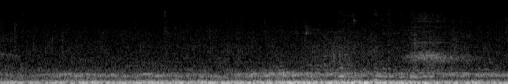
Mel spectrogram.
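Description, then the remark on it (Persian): A car rumbles past, its deep, steady engine drone filling the whole stretch with little change in loudness and no voices. “این ماشینم رد میکنم میره”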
